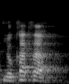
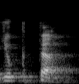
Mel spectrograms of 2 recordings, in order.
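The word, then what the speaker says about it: युक्त: say here itself yukta, you pronounce k only half. You say k, you don't say yukata, you don't say yukata, you say yukta, kta.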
